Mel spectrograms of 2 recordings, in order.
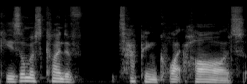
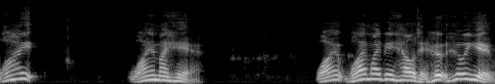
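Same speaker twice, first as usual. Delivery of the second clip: alarmed and startled, much higher and louder; 10 semitones higher, 6 dB louder than usual. Game master voicing a man who jerks his head up as the players enter: startled questions. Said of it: "immediately just jerks his head up".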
